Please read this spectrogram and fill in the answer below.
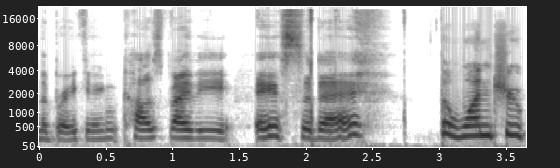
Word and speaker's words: Aes Sedai: Yeah, speaking of the taint, Billy Zane helpfully explains the taint and the breaking caused by the Aes Sedai. The one true pronunciation.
